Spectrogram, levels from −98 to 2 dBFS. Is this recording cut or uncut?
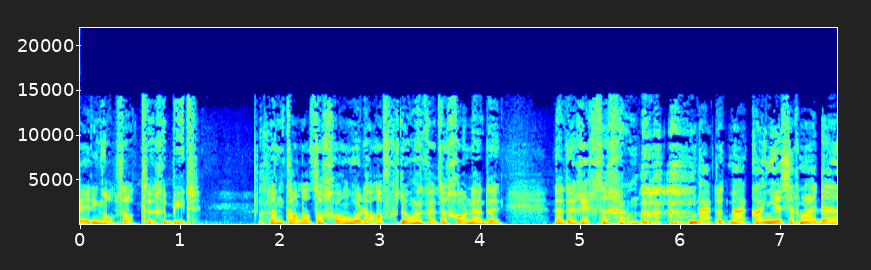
cut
